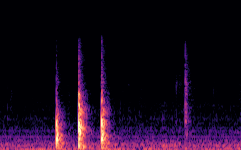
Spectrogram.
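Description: Sharp knocks from trading cards being handled against a tabletop: three quick taps about half a second in, then a fainter one near the end.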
